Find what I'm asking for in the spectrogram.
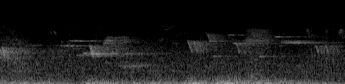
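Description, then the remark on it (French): Several birds sing outdoors with short, overlapping chirps and whistled notes throughout, fairly quiet, over a steady low rumble of wind or movement. “paysage et écouter les oiseaux. Écouter les oiseaux. C'est beau quand même, les oiseaux.”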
